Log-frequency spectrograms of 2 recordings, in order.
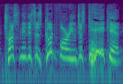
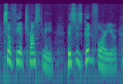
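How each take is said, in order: First: High, strained, insistent parental pleading; escalating parent. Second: Even, measured parental reasoning. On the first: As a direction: act out a parent losing patience with a child. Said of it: "escalate as well". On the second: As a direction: reason with a small child, voice kept calm. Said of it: "try to rationalize with a". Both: Retold or imitated.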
